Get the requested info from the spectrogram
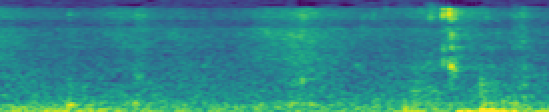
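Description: Near silence: quiet room tone, with a soft knock near the end as a small salt container is picked up from the table.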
